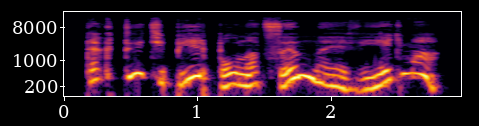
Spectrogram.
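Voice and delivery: high exclamation full of wonder and admiration. Her new acquaintance exclaims to the narrator, admiring exclamation. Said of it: "восхищенно воскликнула".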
